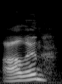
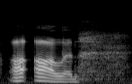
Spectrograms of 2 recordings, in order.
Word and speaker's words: Aalen: Німеччині знаходжуся біля міста Аллен читається як Ален але можна сказати що аален Іду зараз на смотрову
